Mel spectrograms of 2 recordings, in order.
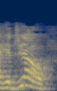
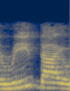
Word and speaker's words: redial: Todo mundo fala redial, mas está em inglês, é redial, igual o repeat.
